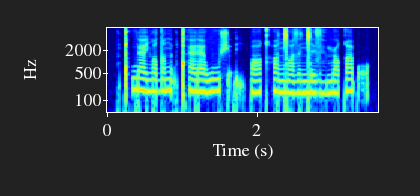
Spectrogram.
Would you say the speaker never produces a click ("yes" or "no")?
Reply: no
